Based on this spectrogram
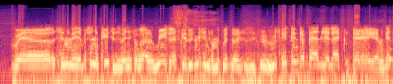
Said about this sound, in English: It's got like cell phone interference on top of. Anyone want to take a stab at what he's trying to say?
